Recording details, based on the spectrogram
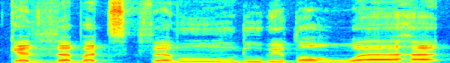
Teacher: We have a silent ta followed by an active tha. There is no idgham here, so do not say كذبت ثمود in the riwayah of Hafs.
